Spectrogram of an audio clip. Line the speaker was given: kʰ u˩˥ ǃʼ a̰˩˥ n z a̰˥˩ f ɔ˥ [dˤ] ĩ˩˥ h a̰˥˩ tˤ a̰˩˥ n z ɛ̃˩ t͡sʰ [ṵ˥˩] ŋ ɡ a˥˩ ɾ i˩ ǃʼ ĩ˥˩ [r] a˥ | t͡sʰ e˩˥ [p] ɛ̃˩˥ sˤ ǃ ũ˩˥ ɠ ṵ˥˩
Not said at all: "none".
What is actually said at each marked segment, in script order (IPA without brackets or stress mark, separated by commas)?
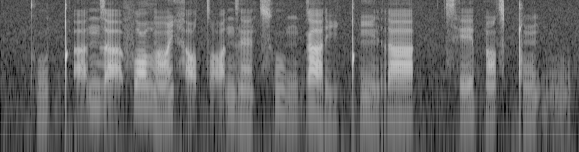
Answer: ðˤ, u˥˩, r, p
